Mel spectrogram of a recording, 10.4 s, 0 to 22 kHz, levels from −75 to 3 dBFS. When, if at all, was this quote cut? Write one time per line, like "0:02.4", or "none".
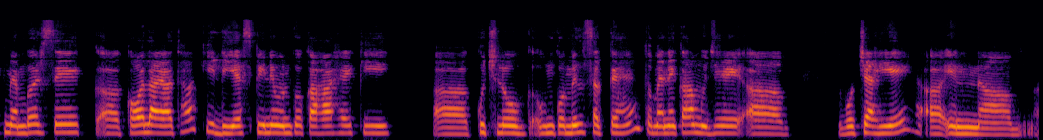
none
